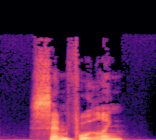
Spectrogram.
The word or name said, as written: sandfodring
